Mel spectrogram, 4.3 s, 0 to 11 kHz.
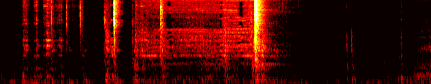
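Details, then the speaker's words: Sony SL-C6 Mark II Betamax front loader fails to eject; soft clicks and brief motor whirr as loader cycles, tape-down fine; eject sense switch bent or misaligned, stuck closed. "I'd say there's something wrong somewhere with either the alignment of the switches or something isn't quite right there or the switch just isn't working um but tape Down's fine it's just the uh eject"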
